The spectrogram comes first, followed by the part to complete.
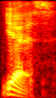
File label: "yes", scientist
